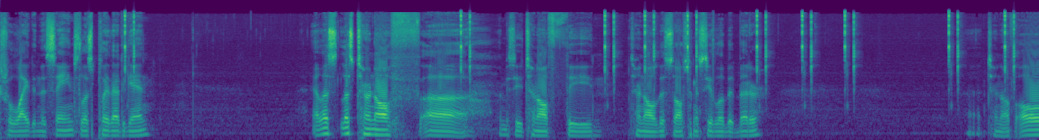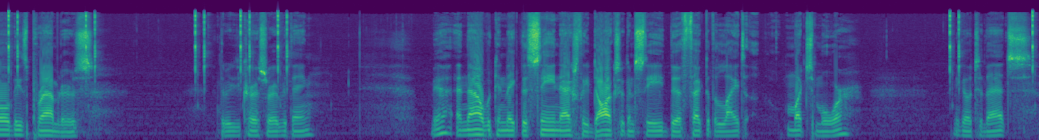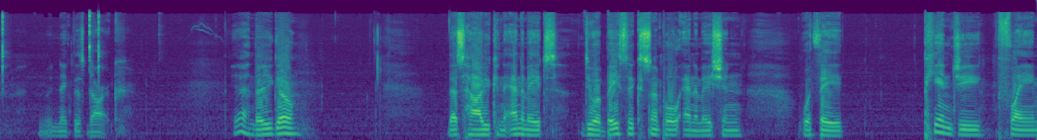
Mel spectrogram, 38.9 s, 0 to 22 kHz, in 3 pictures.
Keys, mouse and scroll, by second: 1.6 click, 5.8 click, 18.4-18.7 scroll down 1, 24.9 click, 26.0 click, 28.8-31.3 scroll down 2, 31.3 scroll down 3, 35.9-36.5 scroll up 1, 36.5 middle click, 37.3-38.7 scroll up 2.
